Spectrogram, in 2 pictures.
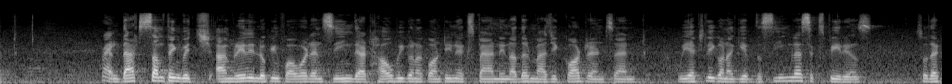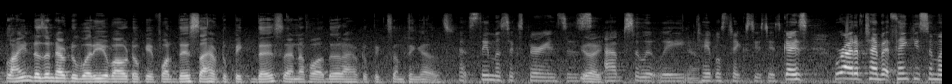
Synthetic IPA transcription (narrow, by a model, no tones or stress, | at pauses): ɹɛ̃nd̪æʈsːʌ̃mt̪ɪ̃ŋʋɪt͡ʃãɪ̃mɾiəlilʊkɪ̃ŋfɔːɾʋəɾɖɛ̃nɖsiːɪ̃ŋd̪æʈhaʊʋiɡɔñəkə̃ɳʈɪ̃njuɛkspæ̃ɳɖɪ̃nʌd̪əɾmæd͡ʒɪkːɔʈɾɛ̃ɳʈsɛ̃ɳɖ | ʋiæk̚t͡ʃʉəliɡɔñəɡɪʋd̪əsĩːmləsɛkspiːɾiə̃nsː | oːd̪æʈ̚klãɪə̃ɳʈ̚ɖʌzə̃ɳʈhæʋʈuʋʌɾiəbaʊʈoːkeːfɔɾd̪ɪsaɪhæʋʈupɪk̚d̪ɪsɛ̃ɳfɔɾʌd̪əɾaɪhæʋʈupɪksʌ̃mt̪ɪ̃ŋɛlsðɨtsĩmləsɨkspɪɹiɨ̃nsɪzɾaɪæbsəluʔlitʰeɪbl̩ˠsteɪkstʰʉzdeɪzɡaɪz | wɪɹaʊɾʌv̥tʰãɪ̃mbʌt̪̚θæ̃ŋkjɨsoʊmʌ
